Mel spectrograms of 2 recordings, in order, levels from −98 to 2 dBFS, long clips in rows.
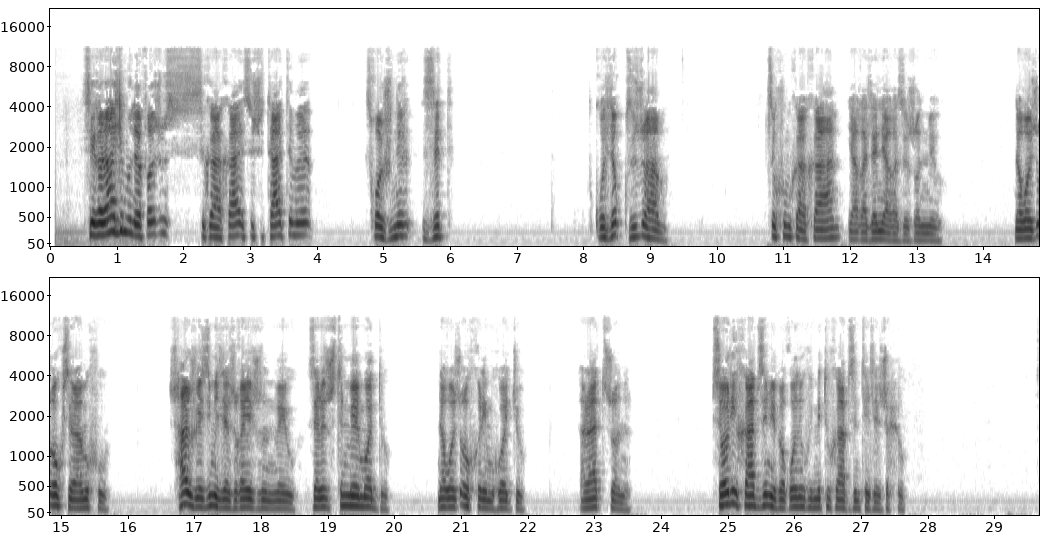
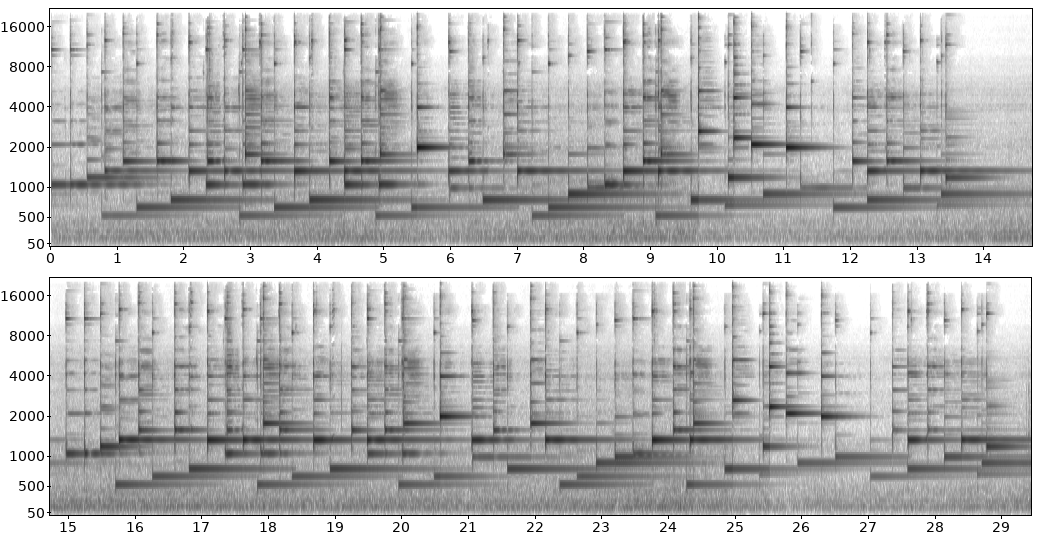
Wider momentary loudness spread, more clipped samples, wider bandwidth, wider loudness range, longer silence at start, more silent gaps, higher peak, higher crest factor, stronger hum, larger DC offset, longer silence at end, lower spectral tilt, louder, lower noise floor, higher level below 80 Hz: first, 16 LU vs 13 LU; neither; second, 11.5 kHz vs over 20 kHz; about the same, 7 LU vs 6 LU; first, 0.55 s vs 0 s; neither; second, -4 dBFS vs 0 dBFS; about the same, 22 dB vs 22 dB; neither; neither; first, 2.05 s vs 0 s; first, -5.5 dB/octave vs 0 dB/octave; second, -24 LUFS vs -20 LUFS; first, -76 dBFS vs -43 dBFS; first, -64 dBFS vs -70 dBFS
